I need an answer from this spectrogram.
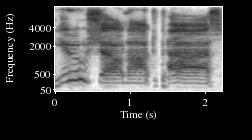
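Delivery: very high, very slow, drawn-out swooping shout. Joking about a goat grabbed by the horns: imitating a shout. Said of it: "And he'd start shouting".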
